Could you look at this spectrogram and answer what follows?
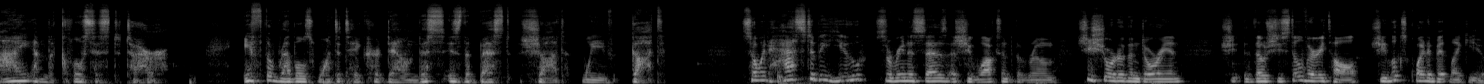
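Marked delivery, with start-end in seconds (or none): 0.0-6.7 hushed, urgent whisper, barely voiced. Narrating a story, a man pouring himself a drink speaks in a whisper. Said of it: "His voice shifts to a whisper".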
